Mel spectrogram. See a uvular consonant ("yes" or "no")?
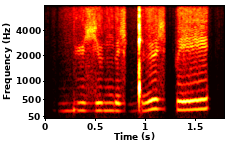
no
